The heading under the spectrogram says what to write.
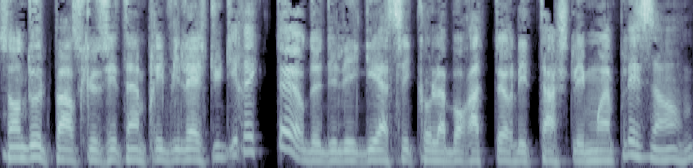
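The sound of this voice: Pitch variation is ordinary in this unforced reading voice.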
